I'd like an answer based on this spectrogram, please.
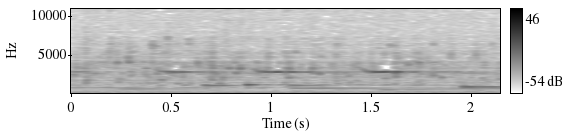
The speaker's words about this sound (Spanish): puedes ver que es una fuente de agua. Es una fuente de agua cristalina, no es honda,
